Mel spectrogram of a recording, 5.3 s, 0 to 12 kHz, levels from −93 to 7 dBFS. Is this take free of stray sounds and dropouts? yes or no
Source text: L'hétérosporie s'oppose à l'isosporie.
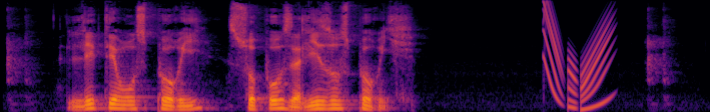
no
